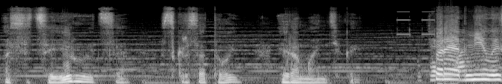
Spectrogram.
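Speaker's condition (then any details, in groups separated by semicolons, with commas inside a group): No condition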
